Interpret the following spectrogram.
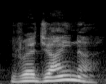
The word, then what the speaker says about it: Regina: at this word uh it is pronounced Regina Regina uhuh what Regina that's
